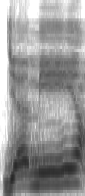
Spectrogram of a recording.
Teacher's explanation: maka kita berhentinya itu sebagai mad iwad. Kita panjangkan satu alif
